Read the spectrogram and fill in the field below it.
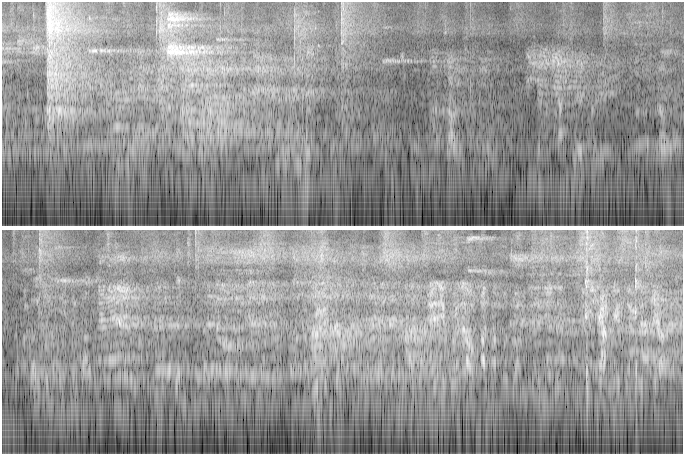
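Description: Voices of young men and women chatter and call out in a large echoing hall.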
